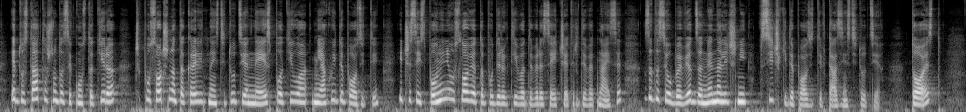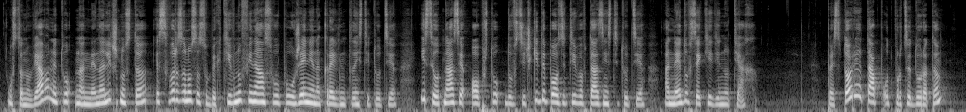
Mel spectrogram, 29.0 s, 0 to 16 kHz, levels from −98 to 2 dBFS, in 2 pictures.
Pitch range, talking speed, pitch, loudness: 180-245 Hz, 140 wpm, 215 Hz, -21 LUFS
